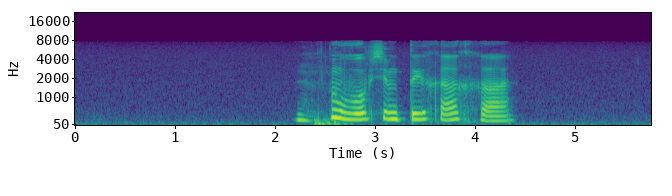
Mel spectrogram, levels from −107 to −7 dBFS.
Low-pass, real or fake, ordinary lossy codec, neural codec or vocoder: none; real; none; none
